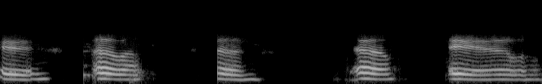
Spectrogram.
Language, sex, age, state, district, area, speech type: Bodo, female, 30-45, Assam, Chirang, urban, conversation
